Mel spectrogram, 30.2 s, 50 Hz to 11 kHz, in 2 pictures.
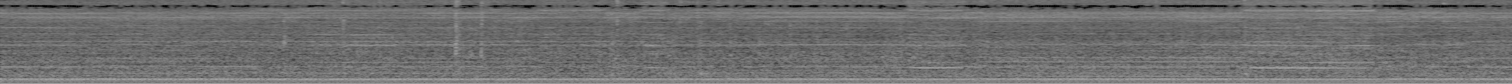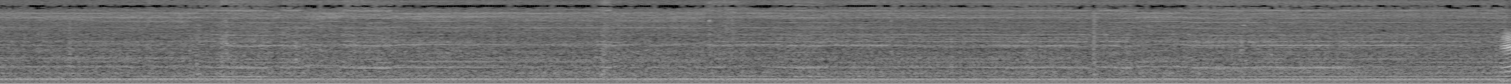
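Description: Kubota BX23S tractor-backhoe's three-cylinder diesel engine running steadily and loud while the hydraulic backhoe works a tree stump loose.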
